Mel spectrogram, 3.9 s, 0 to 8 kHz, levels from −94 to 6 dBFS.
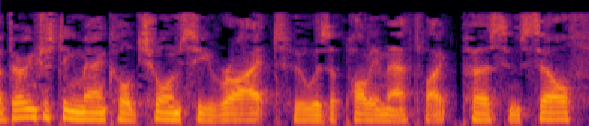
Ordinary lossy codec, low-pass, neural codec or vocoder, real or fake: MP3, 24 kbps; 7.2 kHz; none; real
